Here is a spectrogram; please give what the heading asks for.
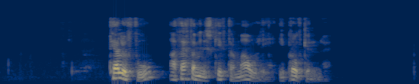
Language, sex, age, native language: Icelandic, male, 40-49, Portuguese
